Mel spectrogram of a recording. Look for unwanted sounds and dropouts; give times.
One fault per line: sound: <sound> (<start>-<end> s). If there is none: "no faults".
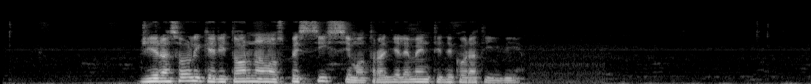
no faults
